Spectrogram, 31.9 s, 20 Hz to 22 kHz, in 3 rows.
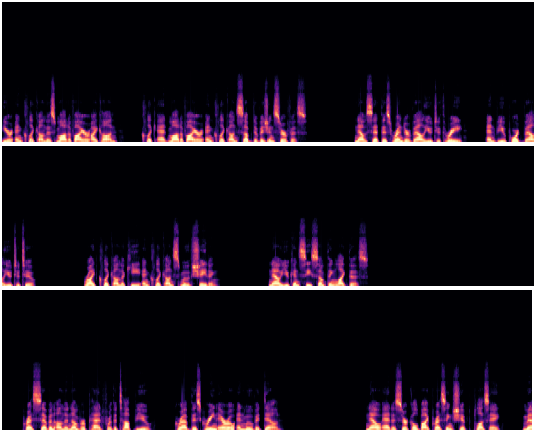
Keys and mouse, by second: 1.4 click, 3.0 click, 4.8 click, 8.6 click, 10.0 click, 12.5 right click, 14.9 click, 16.1 middle click, 22.7 KP_7, 25.7 click, 29.9 shift+a.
